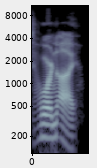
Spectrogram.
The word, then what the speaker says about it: Horney: psychoanalytic social theory of Karen horney pronounced horn I was built on the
